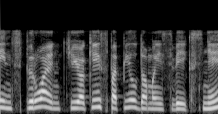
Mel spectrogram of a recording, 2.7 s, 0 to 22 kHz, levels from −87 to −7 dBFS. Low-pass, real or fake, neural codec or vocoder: 7.2 kHz; fake; codec, 16 kHz, 8 kbps, FreqCodec, larger model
